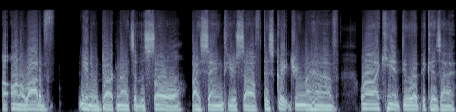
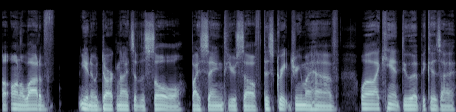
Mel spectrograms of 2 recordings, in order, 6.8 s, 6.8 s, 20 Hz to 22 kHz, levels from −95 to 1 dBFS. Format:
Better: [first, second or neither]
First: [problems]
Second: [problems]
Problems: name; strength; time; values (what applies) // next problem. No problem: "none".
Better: second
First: distortion; heavy; 26% of the sound clipped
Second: none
